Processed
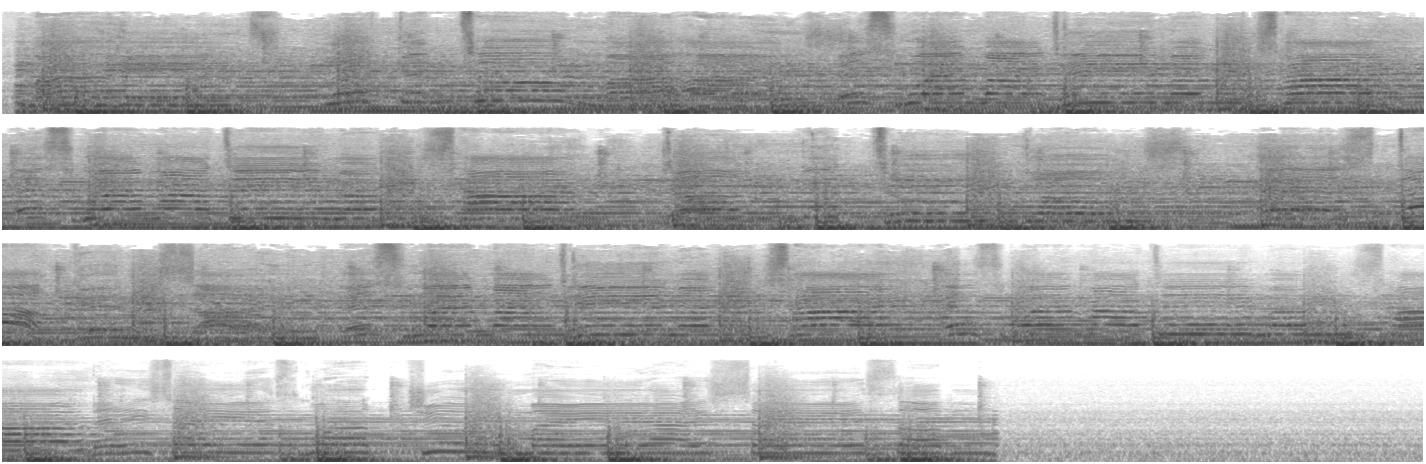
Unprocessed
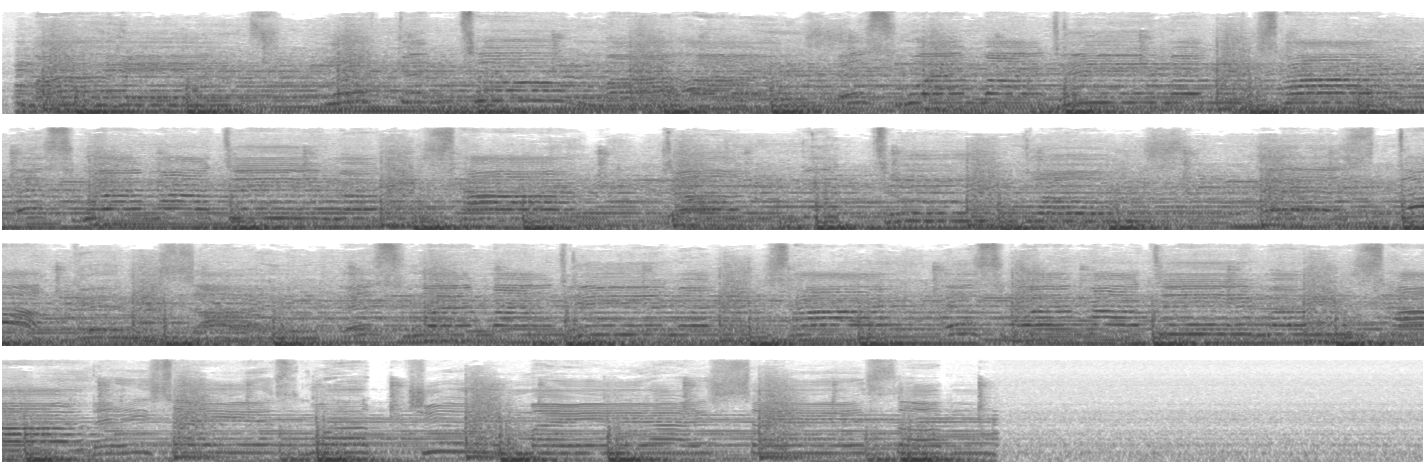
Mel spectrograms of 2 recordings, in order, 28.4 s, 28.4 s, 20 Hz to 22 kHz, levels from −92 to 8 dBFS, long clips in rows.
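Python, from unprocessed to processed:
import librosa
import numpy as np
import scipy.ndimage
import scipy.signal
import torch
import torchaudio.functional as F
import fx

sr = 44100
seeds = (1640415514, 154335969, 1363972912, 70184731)

y = fx.high_shelf(x, sr, hz=2300.0, db=fx.steps((0.0, 7.5), (18.99, -6.0), (19.99, -11.5)))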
